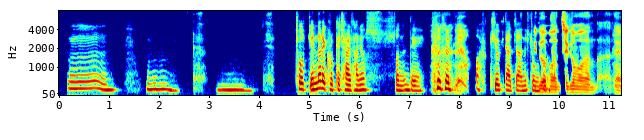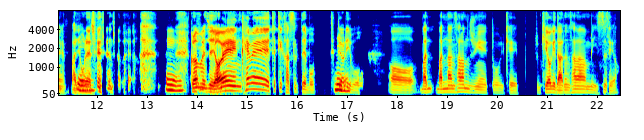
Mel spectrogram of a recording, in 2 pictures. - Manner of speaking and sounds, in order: laugh; laugh; laughing while speaking: "오래되셨나 봐요"; laugh; tapping; laugh
- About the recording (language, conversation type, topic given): Korean, unstructured, 가장 행복했던 여행 순간은 언제였나요?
